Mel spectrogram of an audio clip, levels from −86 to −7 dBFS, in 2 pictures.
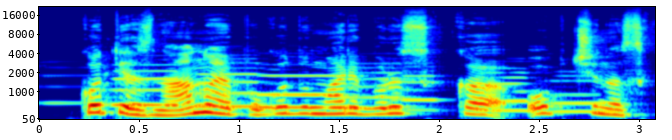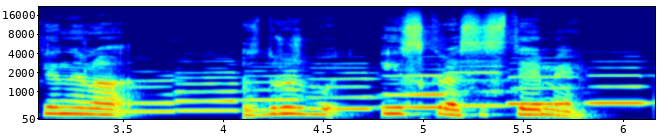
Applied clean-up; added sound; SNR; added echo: classical method log-MMSE.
